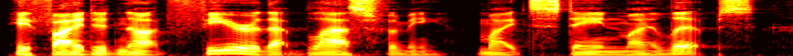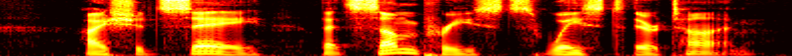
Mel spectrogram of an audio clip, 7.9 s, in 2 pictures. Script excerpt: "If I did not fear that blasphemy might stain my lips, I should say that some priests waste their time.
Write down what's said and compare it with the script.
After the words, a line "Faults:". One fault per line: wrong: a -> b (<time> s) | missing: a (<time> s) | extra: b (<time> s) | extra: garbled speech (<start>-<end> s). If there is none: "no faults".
"If I did not fear that blasphemy might stain my lips, I should say that some priests waste their time.
Faults:
no faults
